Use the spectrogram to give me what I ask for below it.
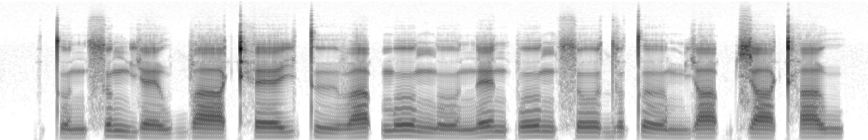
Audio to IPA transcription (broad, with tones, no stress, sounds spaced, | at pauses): t̪ o˩˧ n s o˥˨ ŋ j ɛː˩˧ w b aː˧˩ kʰ ɛː˧˥ j t̪ ɯː˩ ʋ aː˧˥ p̚ m oː˥˨ ŋ oː˩ n ɛː˥˨ n p oː˥˨ ŋ s oː˧ d o˧˥ t̪ ɤː˩ m j aː˧˩ p̚ t͡ɕ aː˧˩ kʰ a˧ w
